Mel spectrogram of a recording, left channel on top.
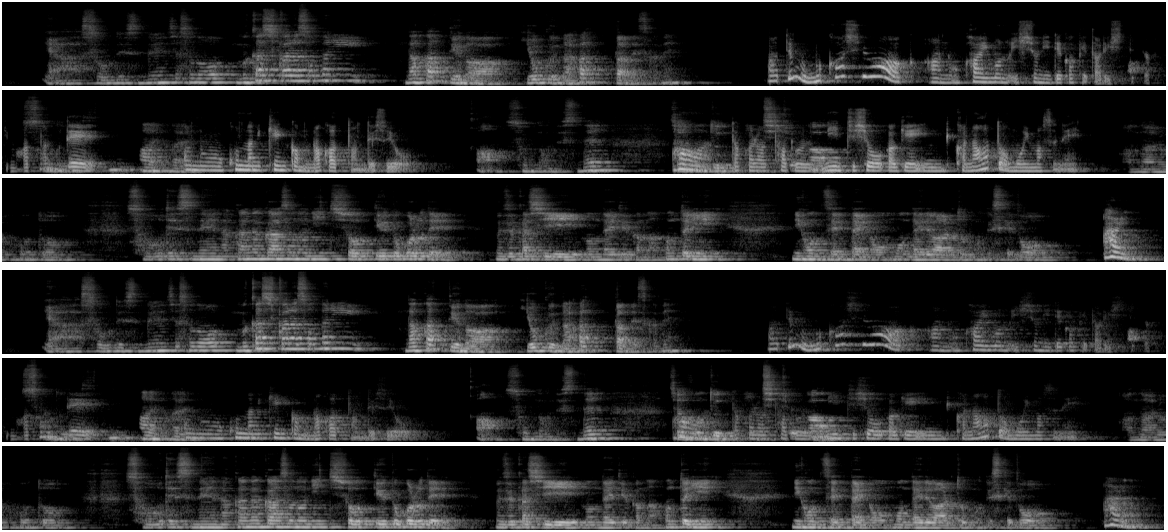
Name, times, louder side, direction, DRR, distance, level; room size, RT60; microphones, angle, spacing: voice 1, 0.4-3.6 4.0-6.7 11.8-12.3 12.7-13.5 16.4-18.7 19.1-19.4 19.7-19.9 22.8-23.9 24.1-27.7 28.2-33.7 34.4-34.6, right 2 dB, 45° right, -1 dB, 1.5 m, -29 dB
voice 2, 7.7-11.2 11.7-12.6 13.5-15.7 18.3-18.7 19.1-22.4 34.3-34.6, left 6 dB, 50° left, 12 dB, 0.4 m, -28 dB
10.5 x 4.2 x 3.9 m, 0.81 s
head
